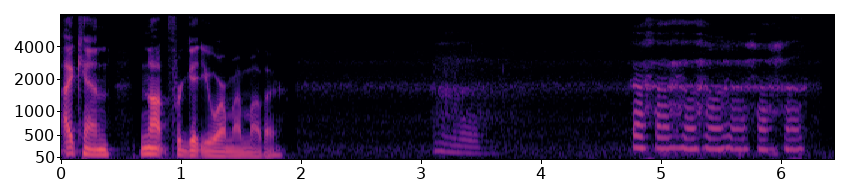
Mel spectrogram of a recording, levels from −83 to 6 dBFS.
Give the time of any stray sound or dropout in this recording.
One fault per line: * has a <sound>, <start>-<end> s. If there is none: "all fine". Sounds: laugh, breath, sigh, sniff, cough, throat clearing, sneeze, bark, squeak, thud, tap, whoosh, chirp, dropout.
* has a sigh, 3.1-4.1 s
* has a laugh, 4.7-6.3 s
